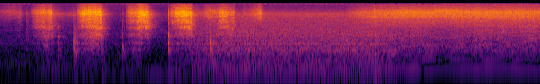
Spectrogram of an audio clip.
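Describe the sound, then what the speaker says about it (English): A hand scraper works glue marks off the body of a Les Paul Junior style guitar with ABS binding, giving several rhythmic rasping strokes over the first few seconds before a steady, even noise takes over. "We just use a scraper. We just keep scraping until they've all disappeared."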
